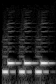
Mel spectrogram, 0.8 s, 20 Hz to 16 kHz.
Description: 13_Cuckoo.ogg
